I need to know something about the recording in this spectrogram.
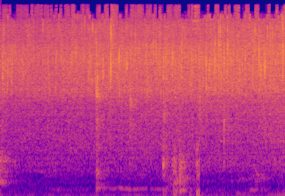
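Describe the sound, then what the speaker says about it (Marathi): Tomatoes roasting with salt in a hot pan for hotel-style puri bhaji: a continuous close sizzle broken by a few stirring scrapes and clatters. "टोमॅटो पण असं भाजून घेऊया टाकून त्यात।"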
